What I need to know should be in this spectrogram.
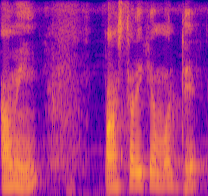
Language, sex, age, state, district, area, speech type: Bengali, male, 18-30, West Bengal, Bankura, urban, spontaneous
